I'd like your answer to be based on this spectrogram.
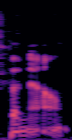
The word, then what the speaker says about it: Bonnell: I hope I'm saying that right. Right. Bonnell. I don't know. – I think it's Bonnell.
